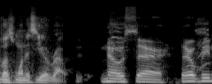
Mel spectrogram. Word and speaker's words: Rauth: the only people who said my name right yeah it's route hello yeah i mean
